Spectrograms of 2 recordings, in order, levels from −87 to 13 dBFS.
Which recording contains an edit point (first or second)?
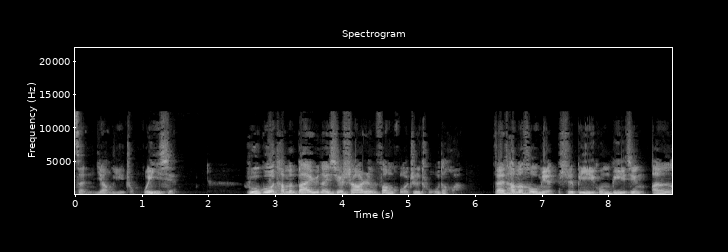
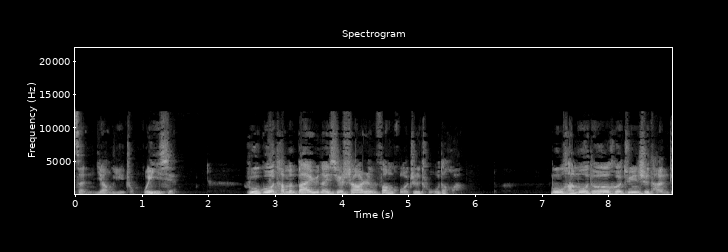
first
